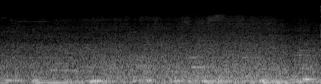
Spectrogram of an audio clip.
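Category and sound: nature, waves breaking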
